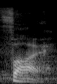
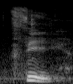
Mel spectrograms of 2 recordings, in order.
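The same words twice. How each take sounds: First: It is said with an American accent. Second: It is said with a non-American accent.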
